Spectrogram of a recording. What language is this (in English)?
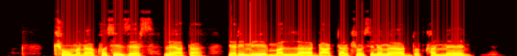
Balti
